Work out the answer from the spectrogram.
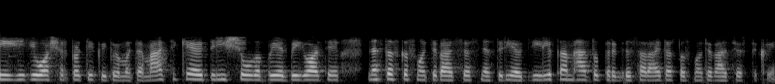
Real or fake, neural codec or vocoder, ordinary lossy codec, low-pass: fake; codec, 16 kHz, 0.8 kbps, ZipCodec; MP3, 24 kbps; 3.6 kHz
